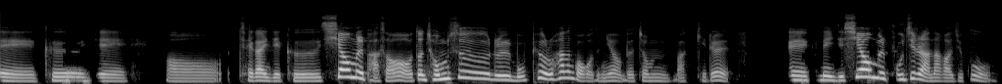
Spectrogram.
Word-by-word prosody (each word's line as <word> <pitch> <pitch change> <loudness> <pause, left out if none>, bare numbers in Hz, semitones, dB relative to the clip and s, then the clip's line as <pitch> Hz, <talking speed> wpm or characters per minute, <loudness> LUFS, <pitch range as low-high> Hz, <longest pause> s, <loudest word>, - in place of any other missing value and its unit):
예 155 -3 0
그 180 -1 -1 0.2
이제 155 -2 -5 0.4
어 145 -1 -7 0.2
제가 180 -1 +1
이제 160 -1 -1
그 160 +1 -3
시험을 325 - +5
봐서 170 -3 -2
어떤 215 +8 +2
점수를 255 -2 +3
목표로 210 +8 0
하는 300 +2 0
거거든요 160 - -5
몇 150 -1 -10
점 160 -2 -8
맞기를. 170 +2 -7 0.6
예 200 -2 +2
근데 200 -1 0
이제 185 0 -1
시험을 335 - +5
보지를 235 +2 +1
않아 160 -4 -2
가지고. 160 +3 -7
175 Hz, 300 characters per minute, -22 LUFS, 155-230 Hz, 0.6 s, 시험을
